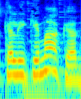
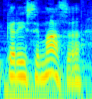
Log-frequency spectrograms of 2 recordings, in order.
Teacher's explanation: Hawaiian doesn't have the sound ra or the sound sa, and it doesn't allow two consonants to go together either. So Christmas becomes kalikimaka because la and ra are considered versions of the same sound, and so are sa and ka.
